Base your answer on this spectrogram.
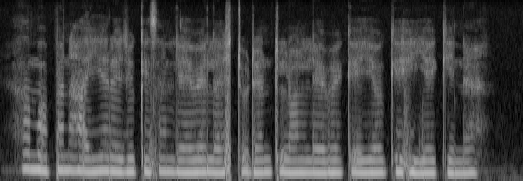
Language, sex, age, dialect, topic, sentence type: Magahi, female, 51-55, Southern, banking, statement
